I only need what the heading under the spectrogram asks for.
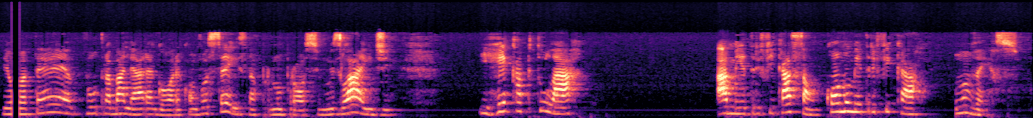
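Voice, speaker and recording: A woman teacher explaining a lesson deliberately, often checking in with students. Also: medium pitch, expressive. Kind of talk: recorded online lesson. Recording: echoey, dull lo-fi room audio.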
